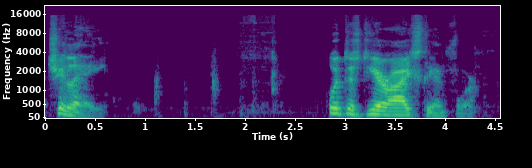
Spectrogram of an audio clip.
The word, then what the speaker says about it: Chile: You gotta say it like that, Chile.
